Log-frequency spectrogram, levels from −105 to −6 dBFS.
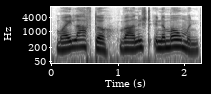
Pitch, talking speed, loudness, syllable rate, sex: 175 Hz, 160 wpm, -15 LUFS, 5.1 syllables/s, male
